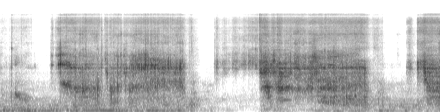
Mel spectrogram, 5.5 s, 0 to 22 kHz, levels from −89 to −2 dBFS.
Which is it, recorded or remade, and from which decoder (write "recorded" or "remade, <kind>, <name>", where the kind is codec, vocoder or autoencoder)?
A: remade, codec, SNAC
